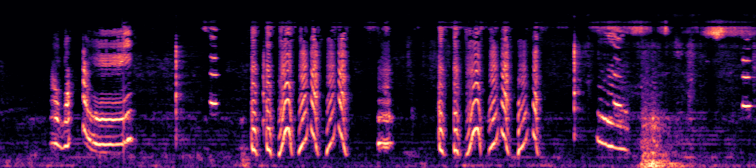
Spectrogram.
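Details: A friend's pet Alexandrine parakeet talks, saying "miyan mithu". It gives a long run of rapid chattering up-and-down squeaks in bursts, with a drawn-out raspy note and a soft low thump near the end. Music is heard quietly.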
